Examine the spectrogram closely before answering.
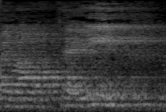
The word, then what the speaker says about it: phenolphthalein: It is called phenolphthalein. Read this word pronunciation correct.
